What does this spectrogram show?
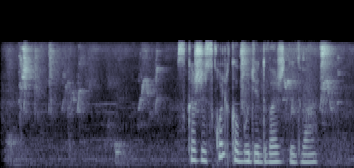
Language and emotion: Russian, neutral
